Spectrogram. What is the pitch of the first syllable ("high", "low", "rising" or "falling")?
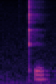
low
